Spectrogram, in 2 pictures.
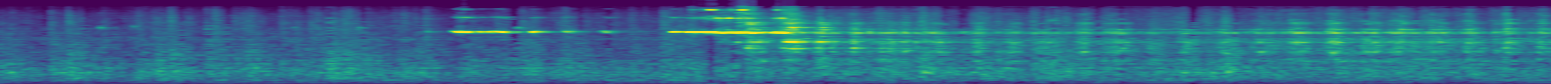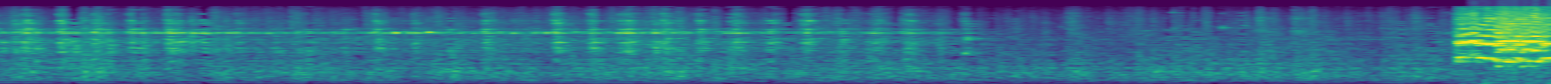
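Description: Pillar drill running with its bit boring into a metal bar: a steady motor hum, with a high squeal of the bit cutting metal from about three seconds in, and a louder, harsher squeal near the end.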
